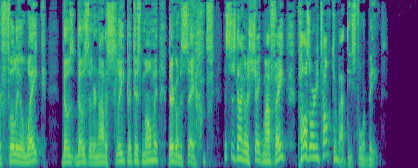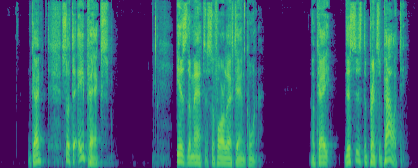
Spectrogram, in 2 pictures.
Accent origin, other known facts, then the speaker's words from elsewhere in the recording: Alabama, United States; I'm from Alabama. I make up my own words on my show.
